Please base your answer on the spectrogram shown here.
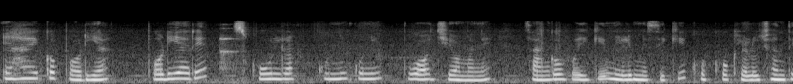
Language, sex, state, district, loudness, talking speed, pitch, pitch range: Odia, female, Odisha, Khordha, -14 LUFS, 135 wpm, 235 Hz, 215-260 Hz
